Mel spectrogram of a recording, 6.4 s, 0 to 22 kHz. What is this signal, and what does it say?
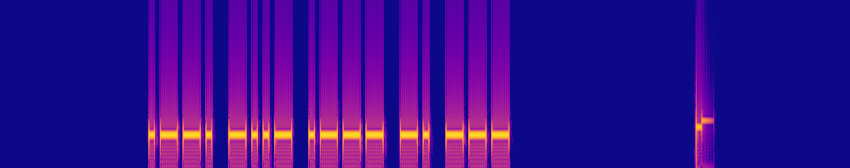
Morse code, heard as a keyed tone, about 28 wpm, 700 Hz. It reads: PXJNO
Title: Code Groups - 5 Letters - 28wpm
